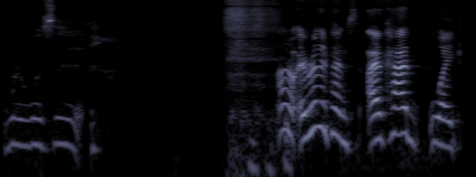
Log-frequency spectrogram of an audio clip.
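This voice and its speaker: Young woman guest, soft-spoken and hesitant, filler-heavy casual chat. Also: on the high side, measured pace, breathy edge. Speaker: podcast guest.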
